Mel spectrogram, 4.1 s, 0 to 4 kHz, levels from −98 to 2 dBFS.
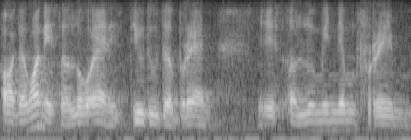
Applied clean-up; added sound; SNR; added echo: none; none; none; none.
